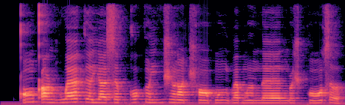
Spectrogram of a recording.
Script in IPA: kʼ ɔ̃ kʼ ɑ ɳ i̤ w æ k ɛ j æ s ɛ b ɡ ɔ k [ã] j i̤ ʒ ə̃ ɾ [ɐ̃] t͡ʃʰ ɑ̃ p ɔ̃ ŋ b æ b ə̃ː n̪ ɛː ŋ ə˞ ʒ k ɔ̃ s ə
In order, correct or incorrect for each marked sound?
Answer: incorrect: ə̃, incorrect: ɑ̃

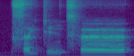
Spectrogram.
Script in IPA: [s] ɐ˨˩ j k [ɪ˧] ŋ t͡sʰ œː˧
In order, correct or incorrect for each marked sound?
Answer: correct, correct

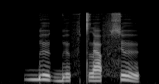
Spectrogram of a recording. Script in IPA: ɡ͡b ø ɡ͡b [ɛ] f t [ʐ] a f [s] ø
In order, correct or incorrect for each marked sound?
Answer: incorrect: ø, incorrect: l, correct

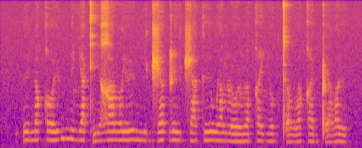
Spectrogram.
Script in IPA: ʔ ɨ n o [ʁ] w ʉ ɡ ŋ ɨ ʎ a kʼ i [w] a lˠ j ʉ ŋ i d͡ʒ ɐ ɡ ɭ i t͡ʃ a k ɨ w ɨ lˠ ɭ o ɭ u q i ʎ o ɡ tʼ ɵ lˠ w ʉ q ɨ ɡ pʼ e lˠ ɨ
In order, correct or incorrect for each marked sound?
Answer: incorrect: q, incorrect: ʁ

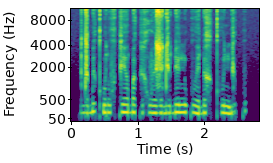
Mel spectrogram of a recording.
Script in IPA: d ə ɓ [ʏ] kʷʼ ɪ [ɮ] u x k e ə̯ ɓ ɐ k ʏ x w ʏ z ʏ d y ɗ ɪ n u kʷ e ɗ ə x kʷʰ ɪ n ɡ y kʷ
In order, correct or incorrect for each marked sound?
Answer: incorrect: ɪ, incorrect: ɾ

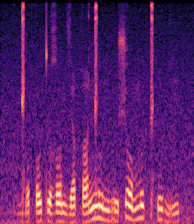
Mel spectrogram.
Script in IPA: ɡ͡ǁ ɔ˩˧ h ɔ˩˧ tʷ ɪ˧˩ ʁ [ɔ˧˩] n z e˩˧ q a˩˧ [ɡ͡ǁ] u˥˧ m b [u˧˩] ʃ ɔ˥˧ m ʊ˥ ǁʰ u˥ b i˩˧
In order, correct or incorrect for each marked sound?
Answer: incorrect: ɔ˧, incorrect: ŋ͡ǁ, correct

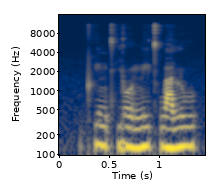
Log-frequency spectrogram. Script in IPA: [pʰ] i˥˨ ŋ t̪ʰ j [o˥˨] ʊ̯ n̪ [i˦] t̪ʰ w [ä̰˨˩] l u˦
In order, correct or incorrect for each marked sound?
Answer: correct, correct, correct, incorrect: ä˦

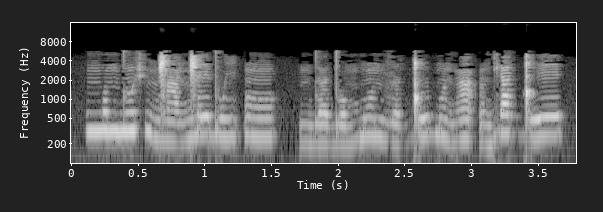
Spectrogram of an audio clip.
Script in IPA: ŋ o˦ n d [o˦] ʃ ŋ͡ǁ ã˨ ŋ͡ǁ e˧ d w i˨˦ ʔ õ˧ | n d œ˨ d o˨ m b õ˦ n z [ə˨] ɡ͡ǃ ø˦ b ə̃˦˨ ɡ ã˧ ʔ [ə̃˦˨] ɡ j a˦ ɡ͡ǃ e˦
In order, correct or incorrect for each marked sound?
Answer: incorrect: õ˦, correct, incorrect: ə̃˨

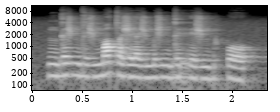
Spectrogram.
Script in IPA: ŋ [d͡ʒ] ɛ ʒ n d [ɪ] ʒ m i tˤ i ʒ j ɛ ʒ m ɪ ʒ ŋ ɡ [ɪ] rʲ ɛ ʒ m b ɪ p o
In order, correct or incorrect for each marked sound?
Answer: incorrect: ɡ, incorrect: i, correct

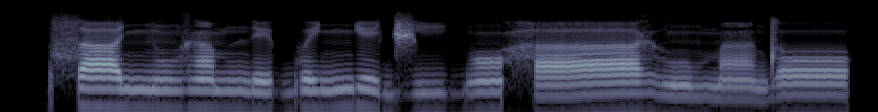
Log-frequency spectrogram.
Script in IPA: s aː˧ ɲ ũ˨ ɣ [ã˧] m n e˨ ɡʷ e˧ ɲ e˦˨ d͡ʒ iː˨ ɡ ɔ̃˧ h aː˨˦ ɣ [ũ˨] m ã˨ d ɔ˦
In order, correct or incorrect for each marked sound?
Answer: correct, correct

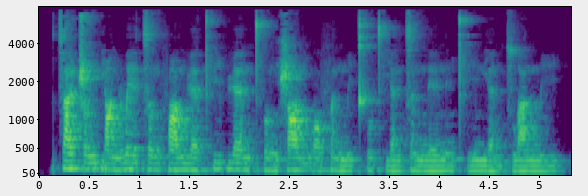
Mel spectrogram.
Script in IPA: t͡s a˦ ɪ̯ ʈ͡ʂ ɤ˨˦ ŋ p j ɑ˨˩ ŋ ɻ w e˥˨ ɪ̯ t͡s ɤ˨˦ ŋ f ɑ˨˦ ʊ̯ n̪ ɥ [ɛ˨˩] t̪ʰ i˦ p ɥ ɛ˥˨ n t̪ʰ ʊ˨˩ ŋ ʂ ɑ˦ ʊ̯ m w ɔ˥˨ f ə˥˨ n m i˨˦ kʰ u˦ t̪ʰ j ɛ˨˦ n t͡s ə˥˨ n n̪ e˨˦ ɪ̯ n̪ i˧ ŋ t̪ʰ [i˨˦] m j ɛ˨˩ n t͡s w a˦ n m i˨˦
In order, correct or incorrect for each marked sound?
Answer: correct, correct

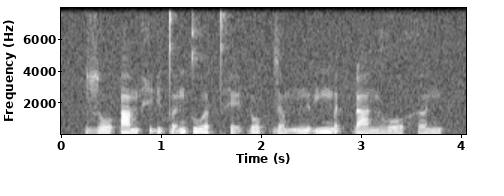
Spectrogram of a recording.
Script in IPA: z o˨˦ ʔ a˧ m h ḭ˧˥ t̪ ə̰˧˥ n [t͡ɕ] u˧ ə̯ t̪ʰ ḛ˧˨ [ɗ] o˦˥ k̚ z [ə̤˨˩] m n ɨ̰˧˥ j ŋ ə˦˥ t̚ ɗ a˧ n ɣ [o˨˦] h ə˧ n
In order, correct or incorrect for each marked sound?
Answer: incorrect: t̪, correct, incorrect: ə˧˩, correct

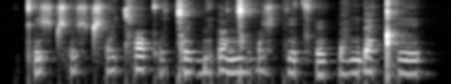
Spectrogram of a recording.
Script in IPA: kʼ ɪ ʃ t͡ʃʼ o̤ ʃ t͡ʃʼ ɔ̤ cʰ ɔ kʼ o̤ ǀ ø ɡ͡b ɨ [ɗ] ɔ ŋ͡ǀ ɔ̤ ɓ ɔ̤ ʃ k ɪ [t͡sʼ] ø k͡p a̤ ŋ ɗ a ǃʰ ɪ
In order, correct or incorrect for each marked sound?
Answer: correct, correct

